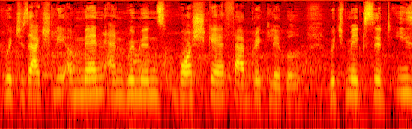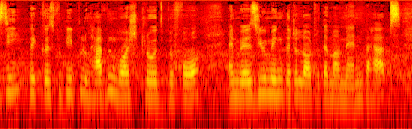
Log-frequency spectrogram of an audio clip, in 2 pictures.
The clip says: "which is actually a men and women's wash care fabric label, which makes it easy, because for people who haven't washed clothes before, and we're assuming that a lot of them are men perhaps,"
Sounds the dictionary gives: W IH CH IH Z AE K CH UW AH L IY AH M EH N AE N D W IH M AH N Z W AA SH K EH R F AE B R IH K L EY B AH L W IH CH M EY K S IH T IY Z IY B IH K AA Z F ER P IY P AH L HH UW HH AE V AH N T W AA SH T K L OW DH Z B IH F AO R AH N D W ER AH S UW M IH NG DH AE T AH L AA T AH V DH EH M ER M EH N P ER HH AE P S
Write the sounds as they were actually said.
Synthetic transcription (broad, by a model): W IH CH IH Z AE K CH UW AH L IY AH M EH N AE N D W IH M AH N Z W AA SH K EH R F AE B R IH K L EY B AH L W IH CH M EY K S IH T IY Z IY B IH K AA Z F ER P IY P AH L HH UW HH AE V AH N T W AA SH T K L OW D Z B IH F AO R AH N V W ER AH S UW M IH NG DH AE T AH L AA T AH V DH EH M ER M EH N P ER HH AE P S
